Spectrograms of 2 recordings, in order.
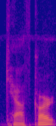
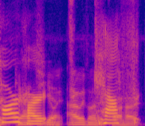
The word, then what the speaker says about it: Cathcart: your last name well it's like Carhartt it's confusing but it's not Carhartt yeah it owns Carhartt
